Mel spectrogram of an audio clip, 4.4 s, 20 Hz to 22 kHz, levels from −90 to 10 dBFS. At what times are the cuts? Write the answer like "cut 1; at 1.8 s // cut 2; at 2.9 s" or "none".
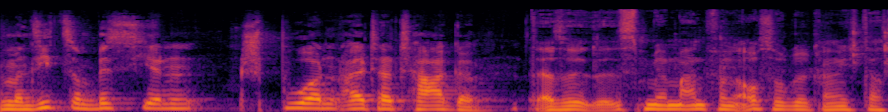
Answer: cut 1; at 2.6 s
